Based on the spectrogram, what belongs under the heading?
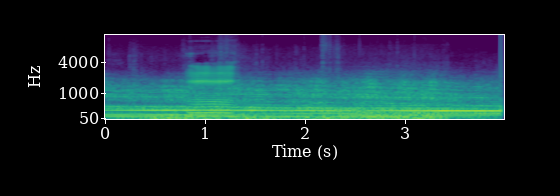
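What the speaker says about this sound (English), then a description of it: "Anyway, here's a plane." An airplane drones overhead behind a pub in outback Queensland, a steady loud engine hum that holds throughout, with a brief voice breaking in near the start.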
